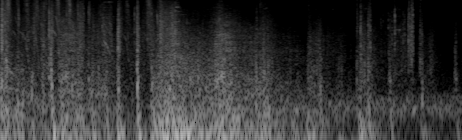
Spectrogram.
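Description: Dense, continuous gunfire from the Wild Assault shooter game, with rapid overlapping bursts and booms rattling on steadily for several seconds at close range, with no voices heard.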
